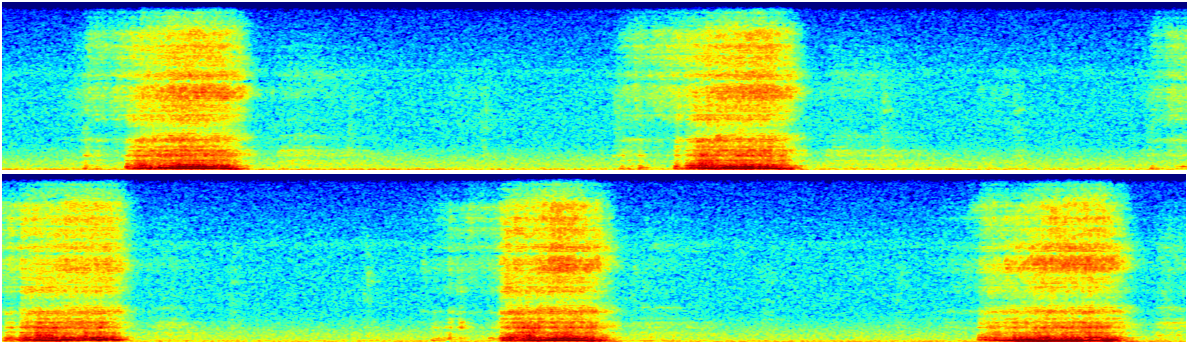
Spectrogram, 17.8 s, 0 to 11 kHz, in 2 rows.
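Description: Deep, rattling snores come on each breath in, about 15 a minute, with quiet pauses between them. Steady, regular snoring.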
